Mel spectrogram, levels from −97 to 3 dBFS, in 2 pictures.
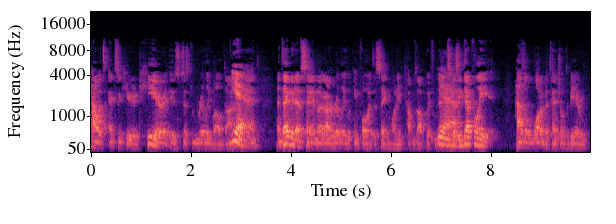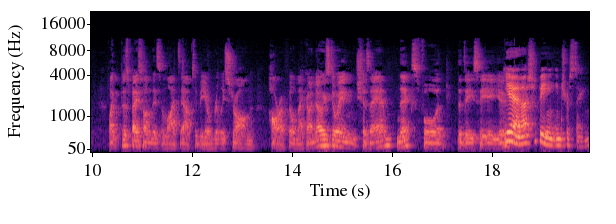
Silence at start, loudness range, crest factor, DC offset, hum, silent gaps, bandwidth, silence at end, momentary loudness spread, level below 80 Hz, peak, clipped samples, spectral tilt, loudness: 0 s; 9 LU; 24 dB; under 0.1%; none; none; 11.5 kHz; 0 s; 15 LU; -60 dBFS; 0 dBFS; under 0.1%; -5 dB/octave; -25 LUFS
